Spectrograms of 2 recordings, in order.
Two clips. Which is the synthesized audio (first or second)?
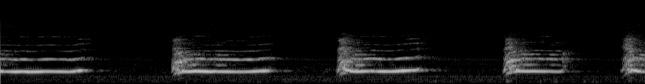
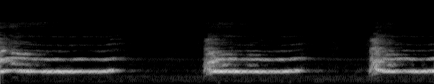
second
